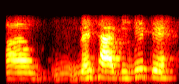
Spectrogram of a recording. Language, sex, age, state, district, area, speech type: Manipuri, female, 18-30, Manipur, Kangpokpi, urban, conversation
